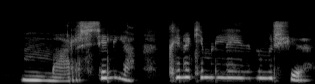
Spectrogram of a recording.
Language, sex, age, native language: Icelandic, female, 12, Icelandic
